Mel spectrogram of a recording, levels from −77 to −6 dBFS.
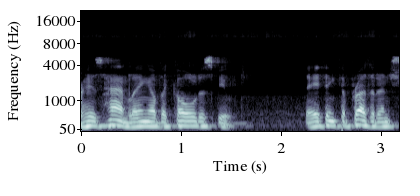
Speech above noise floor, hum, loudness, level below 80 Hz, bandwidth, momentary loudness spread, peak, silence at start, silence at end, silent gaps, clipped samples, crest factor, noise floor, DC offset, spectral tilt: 33 dB; none; -21 LUFS; -56 dBFS; 10.5 kHz; 10 LU; -6 dBFS; 0 s; 0 s; none; under 0.1%; 14 dB; -52 dBFS; under 0.1%; -9.5 dB/octave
